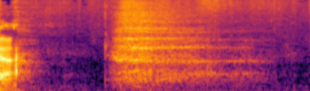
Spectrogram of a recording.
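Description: A man's long breathy sigh, starting about a second in and fading away.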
